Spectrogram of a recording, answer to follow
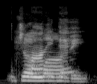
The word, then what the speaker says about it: Jelani: In terms of the fact that, young, as I recall, John, I can't pronounce his name. Could somebody say it again for me? Jelani.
